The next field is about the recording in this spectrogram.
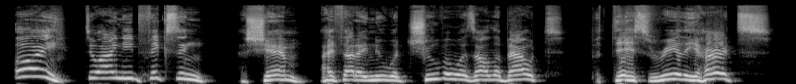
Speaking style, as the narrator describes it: And the merchant shouts out

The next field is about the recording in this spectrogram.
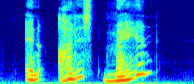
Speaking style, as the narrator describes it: she exclaimed with the utmost contempt

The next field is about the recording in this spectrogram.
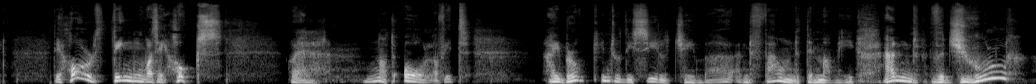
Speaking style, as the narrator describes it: I exclaimed

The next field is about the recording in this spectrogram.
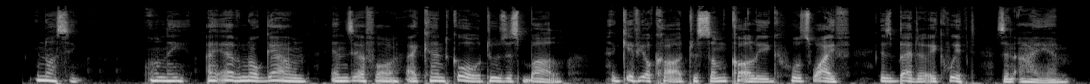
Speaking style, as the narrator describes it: replied in a calm voice

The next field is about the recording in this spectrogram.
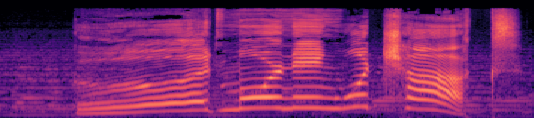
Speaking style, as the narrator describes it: boomed Principal Burke

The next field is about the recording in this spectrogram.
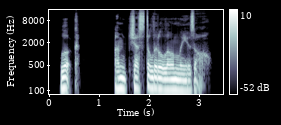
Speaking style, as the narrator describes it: Through gritted teeth, trying to mask his frustration, he said

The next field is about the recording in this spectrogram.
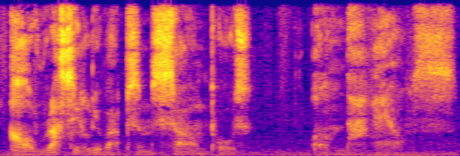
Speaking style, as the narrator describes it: I whispered

